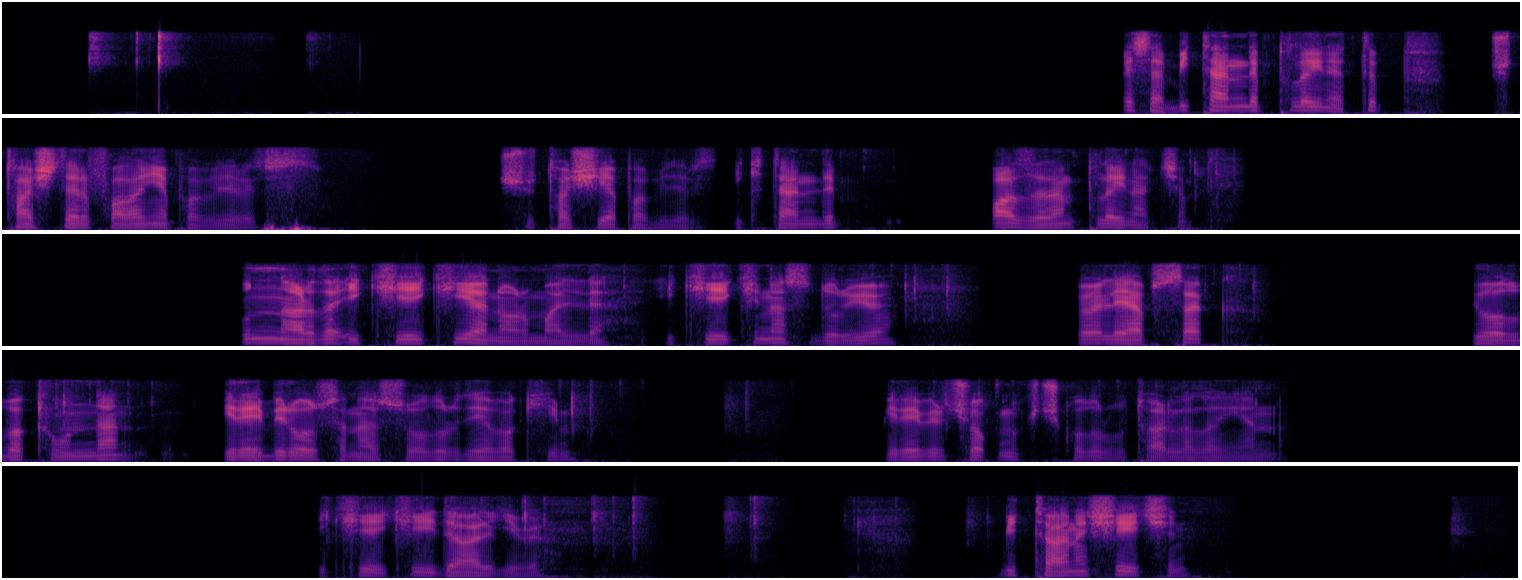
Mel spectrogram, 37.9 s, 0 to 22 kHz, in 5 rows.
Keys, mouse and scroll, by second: 12.2 middle click, 12.5 shift+a, 13.5 g, 14.4 scroll down 4, 14.6 middle click, 15.1 g, 16.1 g, 17.7 scroll up 2, 18.1 g, 19.7 shift+d, 21.5 shift+r, 21.7 shift+r, 23.0 ctrl+z, 23.2 ctrl+z, 23.7 ctrl+z, 24.5 n, 25.4 click, 26.1 click, 27.4 g, 28.3 g, 29.3 shift+d, 31.2 x, 31.9 ctrl+z, 32.3 ctrl+z, 32.5 ctrl+z, 32.9 ctrl+z, 33.9 ctrl+z, 34.9 g.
